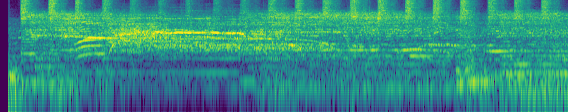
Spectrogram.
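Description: Post-hardcore band playing live and loud in a large hall: electric guitars and drums, with an even beat of about two to three hits a second.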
